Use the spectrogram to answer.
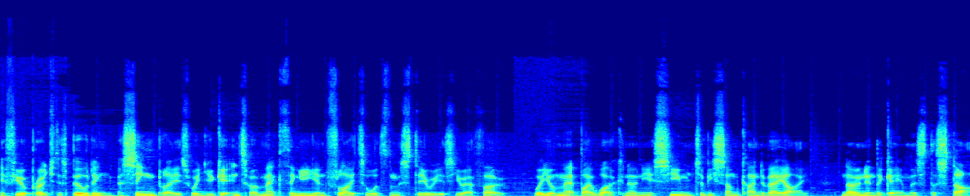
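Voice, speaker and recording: Over music in the background, a man with a fairly low pitch talks at a very fast pace with ordinary pitch variation. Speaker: game reviewer. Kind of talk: video game review narration. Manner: unenthusiastic, dry.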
